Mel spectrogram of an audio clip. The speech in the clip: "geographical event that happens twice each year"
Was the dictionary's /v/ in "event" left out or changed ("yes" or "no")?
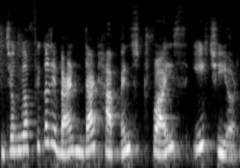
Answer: yes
